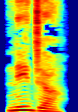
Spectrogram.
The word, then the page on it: ಞ: ñ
